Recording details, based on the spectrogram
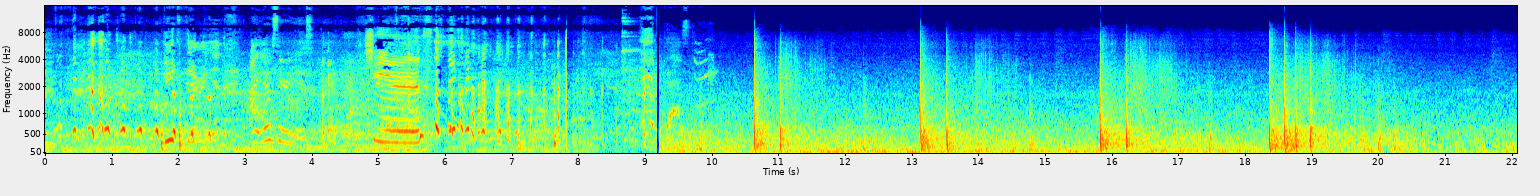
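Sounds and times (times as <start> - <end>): steady low rumble: 0.0 - 8.2, 9.2 - 22.0
fireworks bangs echoing: 0.2 - 3.0, 9.3 - 20.9.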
